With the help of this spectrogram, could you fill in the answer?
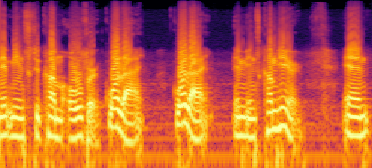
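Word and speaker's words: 过来: The next one is 过来 So 过 is fourth tone, and 来 is 轻声. So you don't really pronounce it as second tone. Normally 来 is second tone, but here 过来 is the 来 is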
